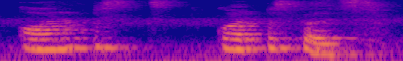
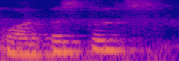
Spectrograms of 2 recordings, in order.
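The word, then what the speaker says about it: corpuscles: Corp, CORP, Corp, अस calls, याद हुआ?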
